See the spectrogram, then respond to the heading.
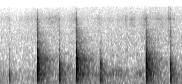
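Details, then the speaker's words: VW transaxle being assembled with custom close-ratio gears: sharp, uneven metallic clacks as the gear is rocked back and forth, too much ring gear backlash, so it needs re-shimming. "know if you can hear that that's too much clearance I'm gonna have to resume it"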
